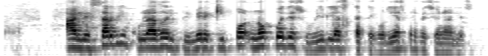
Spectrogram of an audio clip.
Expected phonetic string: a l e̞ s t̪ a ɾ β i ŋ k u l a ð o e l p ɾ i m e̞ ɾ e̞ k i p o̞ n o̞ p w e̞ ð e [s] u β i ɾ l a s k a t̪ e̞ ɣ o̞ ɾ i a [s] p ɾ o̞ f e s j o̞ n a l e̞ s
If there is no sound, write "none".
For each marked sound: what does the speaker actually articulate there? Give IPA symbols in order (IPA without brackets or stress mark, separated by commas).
s, s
